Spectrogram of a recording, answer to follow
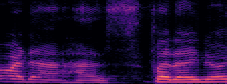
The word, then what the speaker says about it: Barajas: guest today is barbaris I think I got that right um almost how you your name no it's it's okay it's wahas but I know it's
